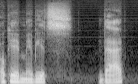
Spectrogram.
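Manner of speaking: ordinary talk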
